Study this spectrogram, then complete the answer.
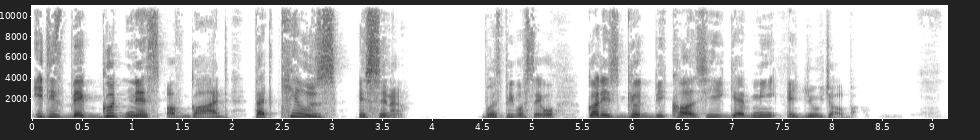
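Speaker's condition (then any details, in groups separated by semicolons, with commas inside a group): No condition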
